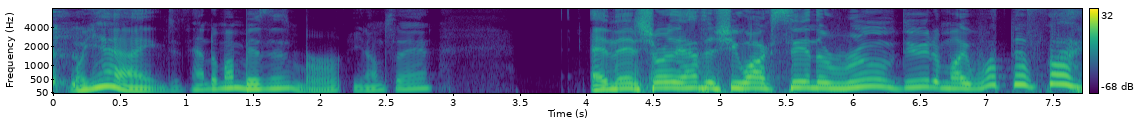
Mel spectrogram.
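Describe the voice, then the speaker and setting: Pitched high for a man, his dark, mellow voice moves through very wide pitch swings. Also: moderate pace. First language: Spanish. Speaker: podcast co-host. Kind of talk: casual chat.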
